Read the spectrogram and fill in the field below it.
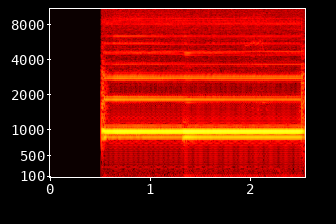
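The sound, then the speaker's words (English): A loud, harsh UK government emergency alert test tone bursts abruptly from mobile phones and a tablet, including a phone set to mute, and holds steady without a break, a piercing electronic drone with no talking. “Yes, the phone that is on mute is also ringing.”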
